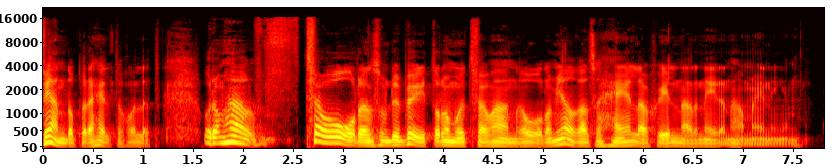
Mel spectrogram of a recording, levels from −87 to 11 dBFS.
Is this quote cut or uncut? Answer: uncut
